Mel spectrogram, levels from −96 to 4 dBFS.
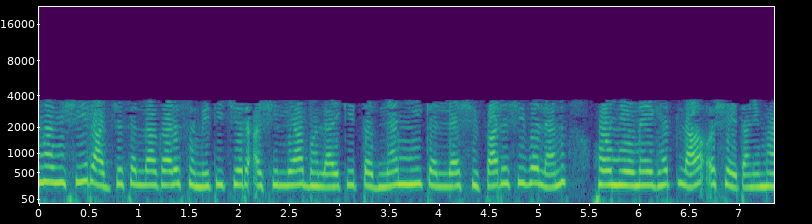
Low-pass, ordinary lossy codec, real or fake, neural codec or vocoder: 3.6 kHz; MP3, 24 kbps; real; none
